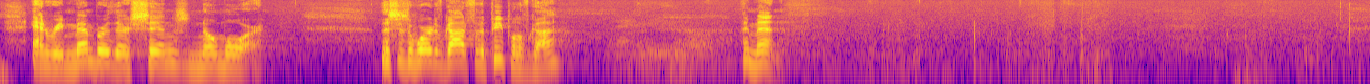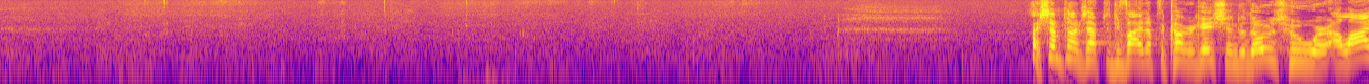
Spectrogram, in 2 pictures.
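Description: A man speaks into a microphone through loudspeakers in an echoing hall, with long pauses.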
